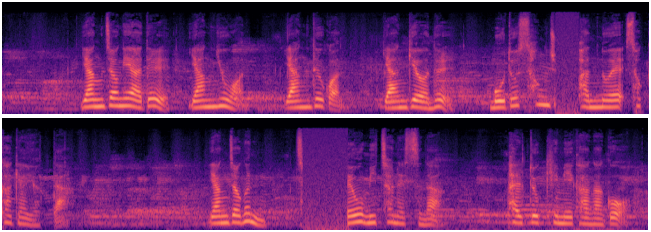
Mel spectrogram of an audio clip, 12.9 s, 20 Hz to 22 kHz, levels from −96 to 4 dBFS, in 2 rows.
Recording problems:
chatter from many people; noticeable; throughout; 15 dB below the speech
audio cutting out; at 5.5 s and at 9.5 s

